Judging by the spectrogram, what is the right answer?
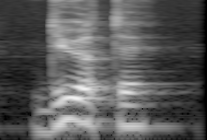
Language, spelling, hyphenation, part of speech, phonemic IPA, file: Dutch, duurte, duur‧te, noun, /ˈdyːr.tə/, Nl-duurte.ogg
- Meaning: dearth, scarcity; a period in which basic necessities such as food are scarce and therefore overly expensive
